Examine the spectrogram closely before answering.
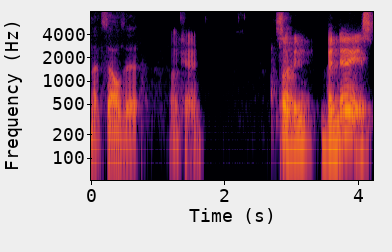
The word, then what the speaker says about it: beignet: is the one that sells it okay so bene is spelled b-e-i-g-n-e-t yeah there you go i knew it's a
